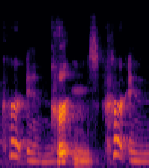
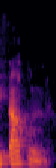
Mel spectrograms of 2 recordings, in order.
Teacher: the t disappears and it's just kind of like a guttural sound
